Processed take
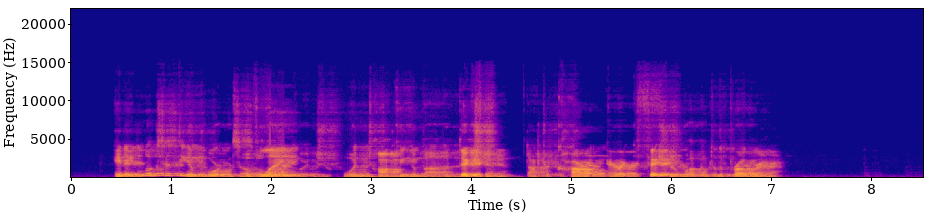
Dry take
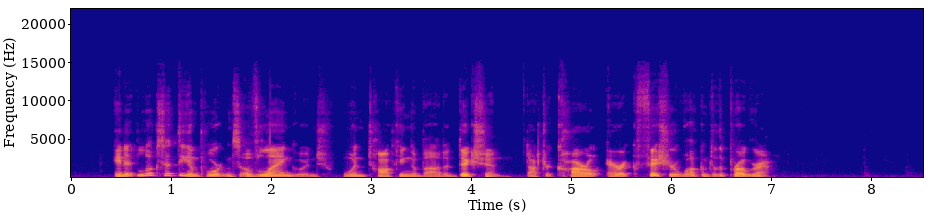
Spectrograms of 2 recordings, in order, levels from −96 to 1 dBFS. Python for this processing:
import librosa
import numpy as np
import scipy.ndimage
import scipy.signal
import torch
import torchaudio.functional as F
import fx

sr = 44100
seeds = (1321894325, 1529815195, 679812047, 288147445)

y = fx.high_shelf(x, sr, hz=4000.0, db=7.5, at=(1.89, 4.1))
y = fx.rev_gated(y, sr, seeds[0], gate_ms=150, shape='rising', drr_db=3.0)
